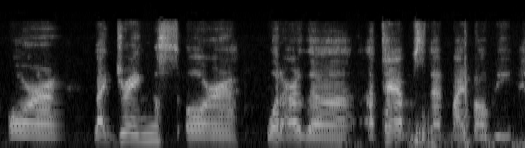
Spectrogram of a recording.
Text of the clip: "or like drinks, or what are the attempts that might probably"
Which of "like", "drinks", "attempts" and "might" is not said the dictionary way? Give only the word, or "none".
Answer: none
